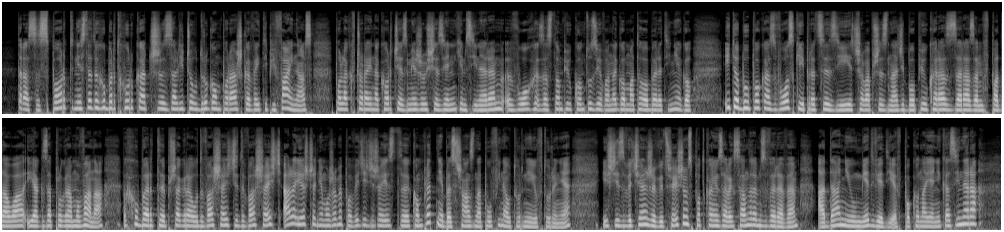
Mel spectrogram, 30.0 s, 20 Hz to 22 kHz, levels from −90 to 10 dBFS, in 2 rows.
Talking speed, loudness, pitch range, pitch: 150 wpm, -18 LUFS, 175-205 Hz, 190 Hz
